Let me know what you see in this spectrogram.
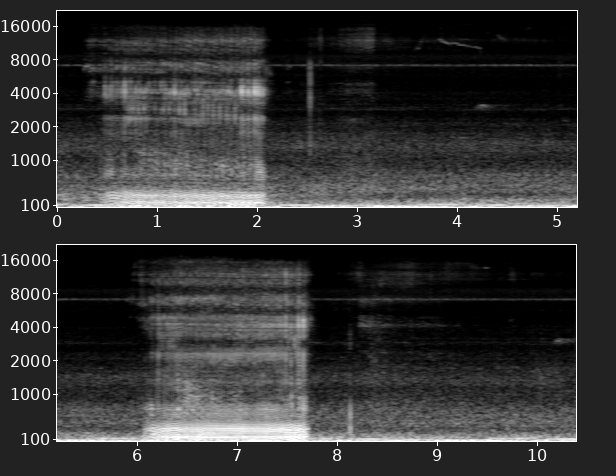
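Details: Heavy snoring from a French bulldog: two loud, rattling, fluttering snores about four seconds apart, each under two seconds, with quieter breathing between them.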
